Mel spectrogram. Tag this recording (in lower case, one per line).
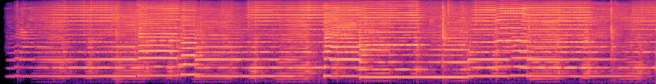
playing accordion
accordion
